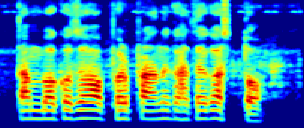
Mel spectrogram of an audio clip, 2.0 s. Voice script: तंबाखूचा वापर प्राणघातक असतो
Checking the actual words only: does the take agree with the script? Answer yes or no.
yes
